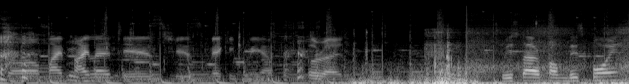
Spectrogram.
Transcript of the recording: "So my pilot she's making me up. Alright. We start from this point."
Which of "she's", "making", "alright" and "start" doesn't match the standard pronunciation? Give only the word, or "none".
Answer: none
